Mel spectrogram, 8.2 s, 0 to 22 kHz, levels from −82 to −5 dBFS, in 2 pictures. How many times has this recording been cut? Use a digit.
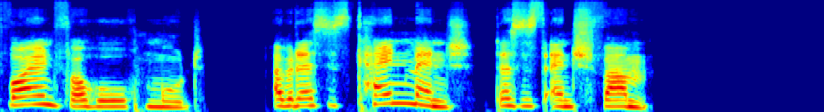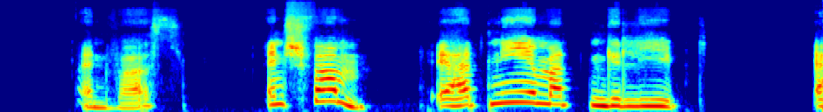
1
